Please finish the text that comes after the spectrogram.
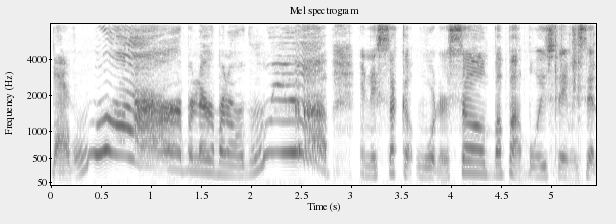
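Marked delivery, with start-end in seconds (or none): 0.2-2.8 high, drawn-out mock trumpet calls; elephant trumpeting. Storyteller shows how elephants raise trunks, trumpeting. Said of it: "they take their little trunks up".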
